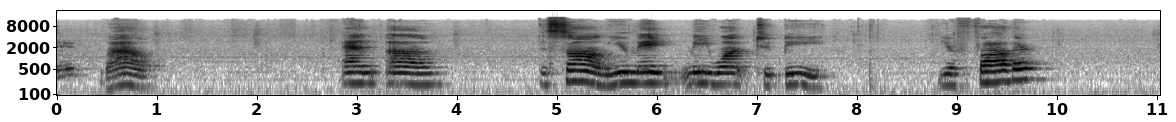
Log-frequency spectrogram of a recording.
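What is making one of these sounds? An elderly woman reads aloud slowly and calmly, close by.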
